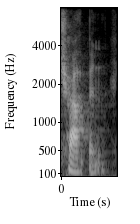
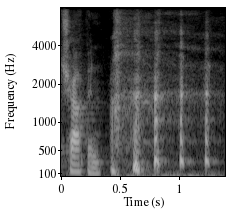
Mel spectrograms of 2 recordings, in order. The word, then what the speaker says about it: Chopin: Chopin is, I think how you pronounce it. It looks like Chopin. If you say, "Oh, I love Chopin," it's Chopin, right?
